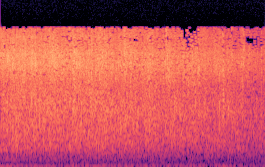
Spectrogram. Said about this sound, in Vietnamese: Nếu ai ở đây cảm thấy mình cũng chỉ sống tri thức thường lạc, chỉ biết đủ là vui thôi, và mình đang có hạnh phúc, chúng ta cho một tràng pháo tay về điều này.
